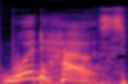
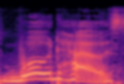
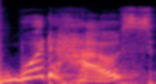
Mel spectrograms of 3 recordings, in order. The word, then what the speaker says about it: Wodehouse: I said Woodhouse because when I first went to England, because I lived in northern Michigan, nobody had certainly ever heard of P.J.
